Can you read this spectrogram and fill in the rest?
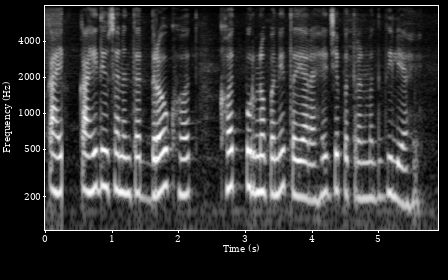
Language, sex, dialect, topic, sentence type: Marathi, female, Varhadi, agriculture, statement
